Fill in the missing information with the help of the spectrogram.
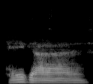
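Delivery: lightly voiced dopey guy; put-on idiot voice. Showing he could talk that way for rewards, mild idiot voice. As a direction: play a mild idiot greeting people. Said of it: "I could talk like an idiot".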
